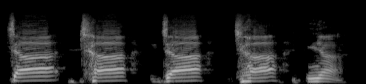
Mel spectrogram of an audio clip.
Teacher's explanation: जब आप ये उच्चार करते हैं तब आपका टंग जो है मुख के ऊपरी हिस्से के अगले हिस्से पर टच होता है, वहां पे स्पर्श होता है.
